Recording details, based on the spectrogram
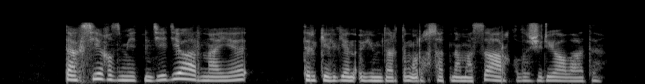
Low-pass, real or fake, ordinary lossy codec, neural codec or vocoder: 7.2 kHz; real; none; none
